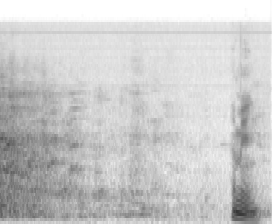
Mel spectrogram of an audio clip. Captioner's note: laughter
